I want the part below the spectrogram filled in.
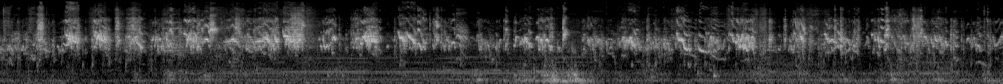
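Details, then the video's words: Budgies chirping together in a colony: a constant stream of high, warbling, scratchy chatter and squawks from many birds at once, loud and unbroken throughout, with a faint low hum. "Cute Budgies Chirping Sounds"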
